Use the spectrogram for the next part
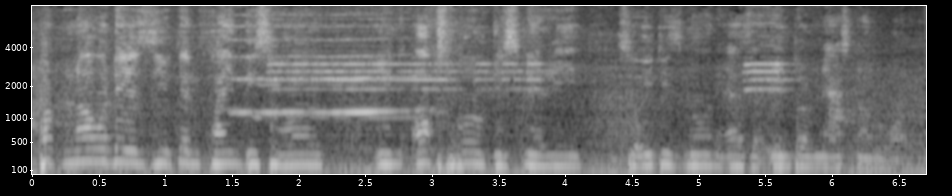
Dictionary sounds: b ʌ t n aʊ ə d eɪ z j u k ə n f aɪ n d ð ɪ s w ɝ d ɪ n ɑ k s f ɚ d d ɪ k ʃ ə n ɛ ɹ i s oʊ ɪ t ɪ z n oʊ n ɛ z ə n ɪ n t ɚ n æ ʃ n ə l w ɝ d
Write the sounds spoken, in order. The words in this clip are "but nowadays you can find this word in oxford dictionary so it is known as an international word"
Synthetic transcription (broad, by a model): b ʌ t n aʊ ə d eɪ z j u k ə n f aɪ n d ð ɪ s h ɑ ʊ ɪ n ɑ k s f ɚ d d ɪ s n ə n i s oʊ ɪ t ɪ z n oʊ n ɛ z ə ɪ n t ɚ n æ ʃ n ə l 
